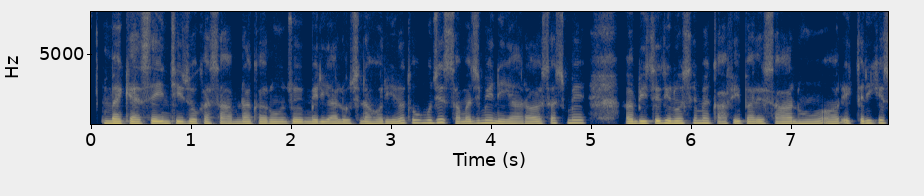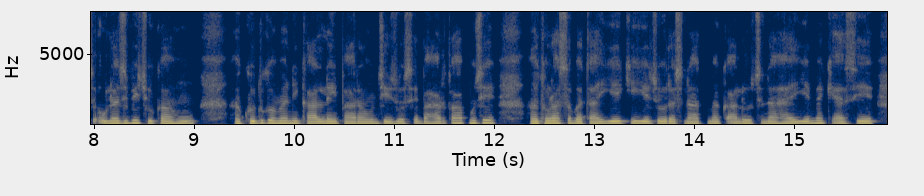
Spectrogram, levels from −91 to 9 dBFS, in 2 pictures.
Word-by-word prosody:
मैं 155 -1 +7
कैसे 150 -1 +3
इन 145 - +4
चीज़ों 145 0 +1
का 150 - -2
सामना 135 +1 -2
करूँ 135 0 +1
जो 135 0 +2
मेरी 135 0 +1
आलोचना 130 +3 -1
हो 140 -2 +1
रही 130 0 -1
है 135 - +1
ना 170 - +1
तो 195 - -2
वो 190 - -3
मुझे 190 +3 0
समझ 145 -2 -2
में 185 0 +2
नहीं 140 -4 +1
आ 125 - -1
रहा 135 - -2
और 150 - 0
सच 175 +3 -7
में 190 0 -1 0.4
अ, 150 - +5
बीते 150 +2 +4
दिनों 165 -1 +4
से 175 +2 -5
मैं 170 -1 +1
काफ़ी 140 +2 -2
परेशान 135 0 -1
हूँ 140 +2 0
और 150 - -2
एक 165 - -4
तरीके 170 +4 0
से - - -10
उलझ 160 +1 +2
भी 180 - +3
चुका 155 -1 -2
हूँ 150 +1 +1 0.4
अ, 145 - +3
ख़ुद 155 +2 +4
को 180 - +3
मैं 170 0 +3
निकाल 145 -2 0
नहीं 145 0 +3
पा 140 -1 +1
रहा 140 - 0
हूँ 140 - 0
उन 140 - 0
चीज़ों 135 0 0
से 135 - -6
बाहर। 130 +2 -2
तो - - 0
आप 180 - -1
मुझे 180 +2 +1 0.4
अ, 155 - +6
थोड़ा-सा 165 0 +3
बताइए 140 +1 +2
कि - - -1
ये 145 - +4
जो 150 - +3
रचनात्मक 140 0 -3
आलोचना 130 +3 -2
है। 130 +1 +1
ये 145 +1 +2
मैं 165 0 +1
कैसे 140 +3 0
अ, 155 - -3
145 Hz, 265 wpm, -24 LUFS, 135-160 Hz, 0.4 s, मैं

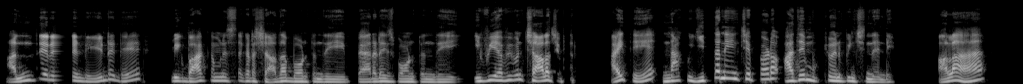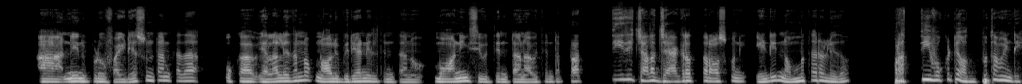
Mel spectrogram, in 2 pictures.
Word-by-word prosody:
అంతేనండి. 195 - +3
ఏంటంటే 175 -4 -3 0.4
మీకు 160 -2 +1
బాగా 135 +5 +3
గమనిస్తే 170 -1 -3
అక్కడ 155 -1 -2
షాదాబ్ 145 +5 0
బావుంటుంది. 125 -2 -2 0.2
పారడైస్ 130 +3 0
బావుంటుంది. 120 -2 -3 0.3
ఇవి 165 +5 +1
అవివన్నీ 200 +4 -2
చాలా 200 - +7
చెప్పారు. 135 - -12 0.4
అయితే 190 -7 +1 0.3
నాకు 175 +2 -3
ఇతనేం 285 - +3
చెప్పాడో 245 +1 +1 0.2
అదే 215 +7 +4
ముఖ్యం 175 +2 -3
అనిపించిందండి. 125 -7 -2 0.5
అలా - - +5 1.1
ఆ! - - +4 0.2
నేను 135 0 +5
ఇప్పుడు 130 0 -1
5 115 0 -2
డేస్ 145 +3 +2
ఉంటాను 185 -1 -2
కదా! 160 0 -1 0.4
ఒక 135 - -12 0.3
ఎలా 125 +2 +2
లేదనా 165 +6 +1
ఒక 175 - -9
4 130 0 +2
బిర్యానీలు 135 +1 +1
తింటాను. 110 -2 -6 0.2
మార్నింగ్స్ 135 +5 +2
ఇవి 120 - -3
తింటాను. 115 -2 -1
అవి 115 - -4
తింటా. 125 0 -7
ప్రతీదీ 220 +11 -3
చాలా 165 +3 +3
జాగ్రత్త 160 +6 0
రాసుకొని 140 +2 -1 0.2
ఏండి 140 +8 +1
నమ్ముతారో 165 +8 +1
లేదో? 125 +3 -1 0.5
ప్రతి 225 - +2
ఒక్కటి 185 - -5
అద్భుతమ 140 - 0
అండి 135 -6 -2
145 Hz, 155 wpm, -25 LUFS, 125-180 Hz, 1.1 s, చాలా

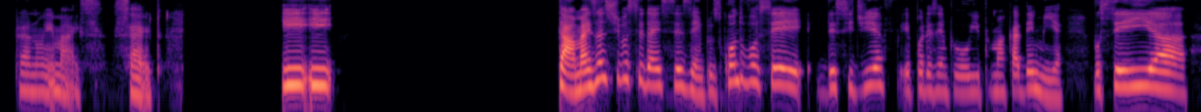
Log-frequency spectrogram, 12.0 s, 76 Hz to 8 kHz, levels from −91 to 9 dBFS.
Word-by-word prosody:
Para 190 -1 -10
não 180 -1 -10
ir - - -7
mais, 185 - -11
certo. - - -7 1.2
E 235 0 +5
e - - -16 2.2
Tá 175 - +9
mas 200 +6 +4
antes 300 0 -1
de 310 - -9
você 295 -1 -6
dar 240 -2 0
esses 225 +1 -6
exemplos, 180 -7 -4
quando 270 +1 -1
você 415 - 0
decidia 210 +2 -5
f 215 -3 -15
por 200 0 -11
exemplo, 175 -2 -12
ir 175 0 -13
para 180 - -29
uma 180 0 -10
academia, 180 -6 -6 0.3
você 195 +3 -2
ia, 210 -6 +2
205 Hz, 135 wpm, -25 LUFS, 180-235 Hz, 2.2 s, Tá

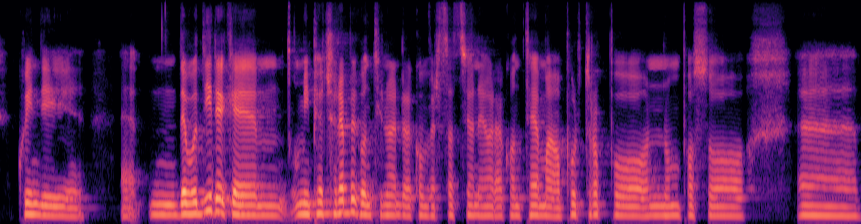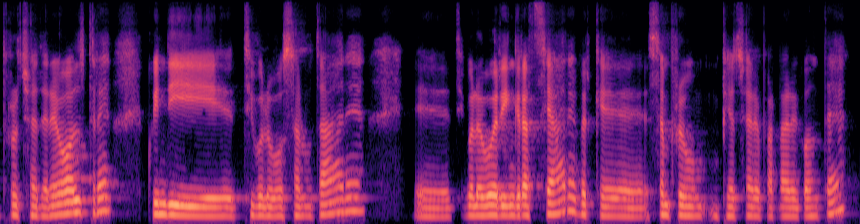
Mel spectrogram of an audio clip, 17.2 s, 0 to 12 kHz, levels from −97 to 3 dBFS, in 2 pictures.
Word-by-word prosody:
Quindi 140 -5 -1 0.2
e 130 - -9
mhmm, 155 -1 -1
devo 165 +1 +7
dire 195 +1 +5
che, 150 -2 +5
mhmm, 145 -3 -3
mi 160 +1 +2
piacerebbe 170 +3 +2
continuare 150 -1 -1
la 140 -1 -3
conversazione 140 0 -5
ora 135 -1 -3
con 140 0 -7
te, 150 +2 0
ma 135 -2 0
purtroppo, 150 -2 -3
non 140 0 -3
posso, 135 -1 -4 0.5
uhm, 140 -2 -3
procedere 145 -1 -1
oltre. 185 +5 +3 0.3
Quindi 140 -4 +4
ti - - -7
volevo 135 -1 0
salutare, 155 +10 -2 0.4
ehm, 125 0 -5
ti 135 +2 -22
volevo 145 0 +3
ringraziare, 145 +7 +3
perché 135 -5 -2
sempre 150 -2 -1
u 135 -1 -3
un 135 - -12
piacere 135 0 -3
parlare 130 -1 -3
con 130 0 -4
te. 185 - -3
145 Hz, 130 wpm, -25 LUFS, 135-155 Hz, 0.5 s, devo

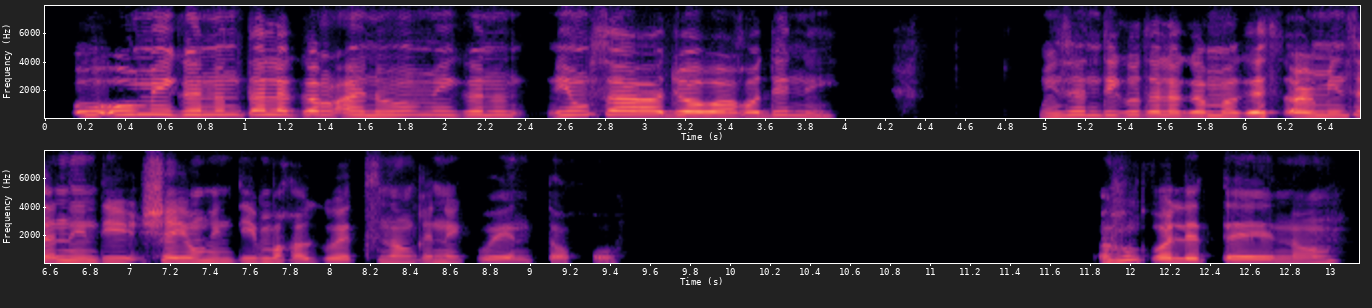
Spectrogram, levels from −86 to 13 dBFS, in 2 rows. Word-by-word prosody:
Oo, 270 +3 +3
may 310 -1 +2
ganun 295 +1 +1
talagang 285 -2 +3
ano, 260 +3 0
may 285 -1 -4
ganun 265 0 -3 0.2
'yung 280 +4 -1
sa 280 -3 +5
jowa 255 -1 +5
ko 235 - 0
din, 260 +2 -4
eh. - - -16 1.1
Minsan 260 +5 -3
'di 265 - 0
ko 260 - -2
talaga 250 -2 +1
ma-gets 225 -2 +3
or 235 - +5
minsan 240 0 -2
hindi 220 -2 -4
siya 220 -2 +1
yung 210 - -5
hindi 210 -1 -7
maka-gets 195 -2 -7
ng 180 -1 -7
kinukwento 165 - -9
ko. 465 - -15 2.4
Ang 265 +7 -4
kulit, 195 -3 -1
eh, 165 -1 -1
'no. 160 +2 -9
245 Hz, 145 wpm, -22 LUFS, 210-270 Hz, 2.4 s, sa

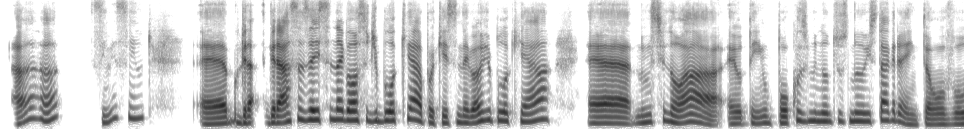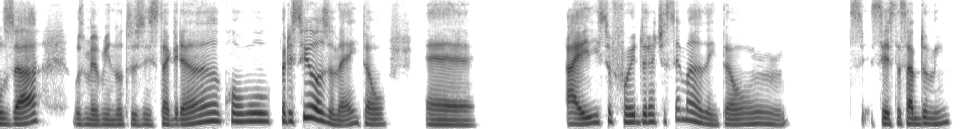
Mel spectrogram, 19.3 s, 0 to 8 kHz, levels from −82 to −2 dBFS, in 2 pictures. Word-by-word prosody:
Aham, 240 -2 -1 0.3
sim, 175 +10 -9
sim, 260 -1 -8 0.6
eh, 130 +2 +5
gra 155 -3 +2
graças 160 +9 +4
a 225 - +7
esse 225 +1 -1
negócio 215 -2 +3
de 195 - -2
bloquear, 205 +2 +2
porque 155 -2 -3
esse 155 +2 -3
negócio 155 +4 +2
de 220 - -2
bloquear, 205 +2 -1 0.4
eh, 145 -1 +5
me 150 +1 -5
ensinou, 170 -2 0
ah, 160 -10 +3
eu 135 +1 -2
tenho 140 +2 -5
poucos 150 +7 -2
minutos 190 -2 -3
no 195 -1 0
Instagram, 195 -4 -2
então 120 +1 -2
eu 120 - -2
vou 125 +2 -1
usar 130 +8 +3 0.3
os 125 - -6
meus 115 -2 -2
minutos 115 0 -4
no 120 - -5
Instagram 125 - 0
como 190 -1 0
precioso, 195 - +3
né. 110 0 -1
Então 125 -4 -3 0.4
eh. 110 -2 0 0.9
Aí 130 +2 +4
isso 165 +5 -4
foi 170 -1 -1
durante 175 +1 -2
a - - -8
semana, 200 - -2
então 120 +1 -4 0.6
se - - -13
sexta, 135 +1 -1
sábado, 130 -2 +2
domingo. 135 +5 -5
155 Hz, 160 wpm, -24 LUFS, 125-195 Hz, 0.9 s, a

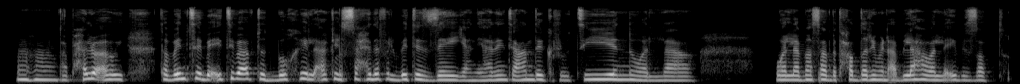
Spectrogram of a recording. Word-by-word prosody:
اهم، 215 -2 -2
طب 205 -1 -10
حلو 255 +2 +2
اوي، 225 -2 0 0.3
طب 225 -2 -2
أنتِ 255 +2 +5
بقيتِ 235 +2 0
بقى 255 -2 +5
بتطبخي 230 +1 -2
الأكل 230 +1 -2
الصحي 235 0 +7
ده 240 - +2
في 245 - -9
البيت 230 0 -1
إزاي؟ 205 -1 +1
يعني 185 0 -6
هل 195 - -4
أنتِ 215 0 -2
عندِك 215 0 -2
روتين 225 +2 +1
والّا 185 -1 -5 0.8
والّا 210 -1 +1
مثلًا 215 +2 +1
بتحَضّري 215 +2 -2
من 205 -2 -2
قبلها 215 +2 0
والّا 200 -1 -2
إيه 210 - -3
بالضبط؟ 195 0 -5
215 Hz, 170 wpm, -24 LUFS, 200-230 Hz, 0.8 s, الصحي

